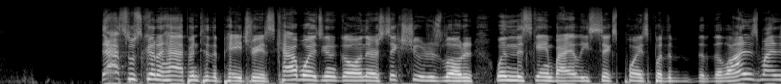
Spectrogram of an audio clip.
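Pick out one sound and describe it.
A man speaks loudly and with animation into a handheld microphone.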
